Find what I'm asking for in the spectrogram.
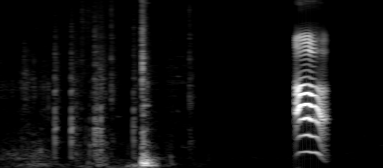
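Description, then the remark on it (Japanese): A rapid series of wooden clatters and thuds as a chair is knocked over and bounces on the floor, then a pause and a brief, loud, high-pitched squeaky cry. “思わず椅子も倒すよね。”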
